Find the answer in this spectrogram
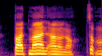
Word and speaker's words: Batman: So, it's actually pronounced botman. Botman. Like botman. Like he's a man with a robot. Man. So like a as in father, father.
